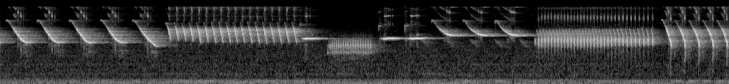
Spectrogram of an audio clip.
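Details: Lure song of a canary for prompting other birds to sing along: series of sweeping downslurred whistles, a fast trill, a low nasal buzz, more slurred notes and a long dense rolling phrase.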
